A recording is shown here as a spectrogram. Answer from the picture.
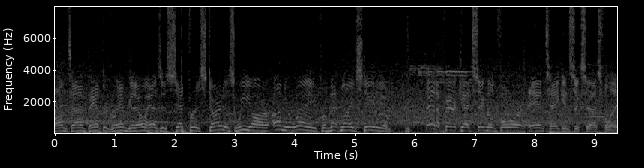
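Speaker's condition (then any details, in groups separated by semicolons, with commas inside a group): No condition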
